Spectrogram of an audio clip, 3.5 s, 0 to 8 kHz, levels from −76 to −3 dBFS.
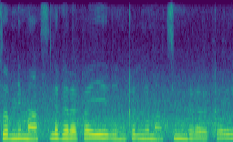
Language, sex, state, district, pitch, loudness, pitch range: Hindi, female, Bihar, Saharsa, 235 Hz, -16 LUFS, 225-245 Hz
